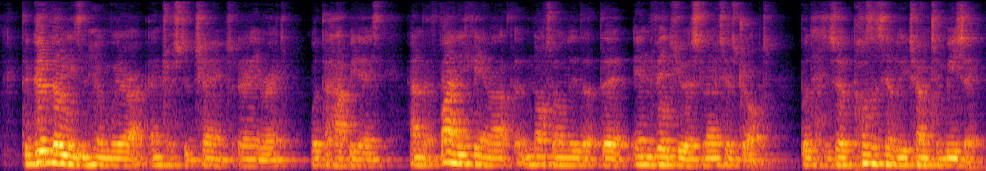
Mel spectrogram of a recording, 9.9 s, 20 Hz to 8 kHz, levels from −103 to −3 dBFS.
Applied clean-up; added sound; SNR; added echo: none; none; none; reverberation time 0.6 s.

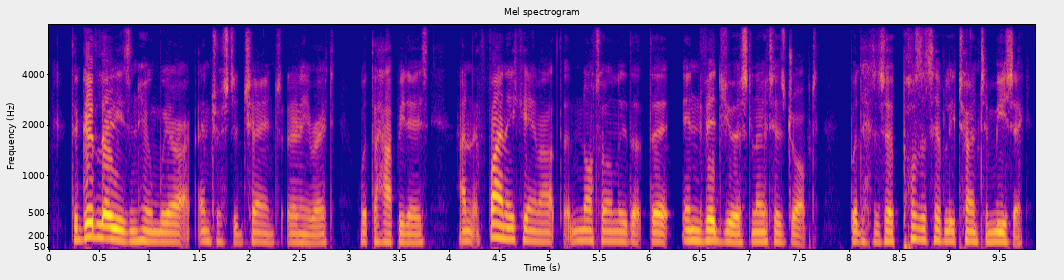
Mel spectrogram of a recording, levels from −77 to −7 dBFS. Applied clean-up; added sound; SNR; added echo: none; none; none; none.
